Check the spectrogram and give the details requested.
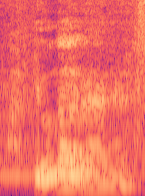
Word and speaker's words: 요나: 히브리어의 발음도 요나입니다. 네. 비둘기라는 히브리어 발음이 요나라고요.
